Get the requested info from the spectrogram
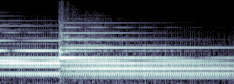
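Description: A short run of bell strikes: tones already ringing as it begins, one more strike about half a second in, and the overlapping bell tones ringing on and slowly dying away.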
